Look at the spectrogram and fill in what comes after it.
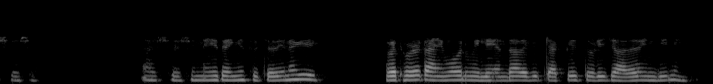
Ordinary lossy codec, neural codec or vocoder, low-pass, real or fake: none; none; 3.6 kHz; real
